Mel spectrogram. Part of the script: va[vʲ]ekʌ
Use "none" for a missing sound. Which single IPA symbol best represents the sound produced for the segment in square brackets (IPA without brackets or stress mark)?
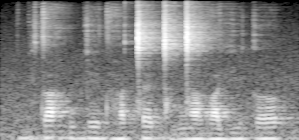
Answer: vʲ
